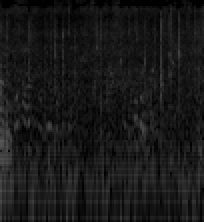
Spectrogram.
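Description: Faint, indistinct voices of people talking, with a few light ticks.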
